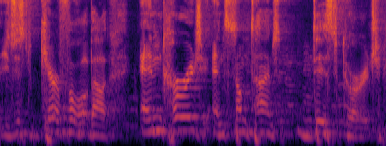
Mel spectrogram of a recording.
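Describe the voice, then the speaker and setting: Through noticeable background noise, a man talks in a high pitch with ordinary pitch variation. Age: 50s. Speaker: stand-up comedian. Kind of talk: stand-up comedy set. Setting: live comedy club.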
